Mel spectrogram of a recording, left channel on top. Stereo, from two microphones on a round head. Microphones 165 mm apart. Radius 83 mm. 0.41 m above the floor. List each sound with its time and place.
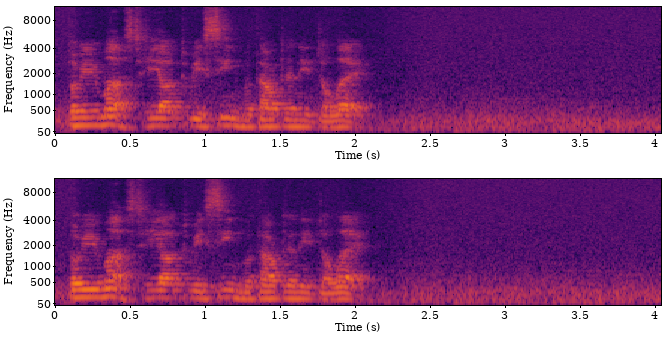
0.1 s a man speaking: 70° left (ahead or behind), 6.5 m; by 2.1 s 65° left (ahead or behind), 7 m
